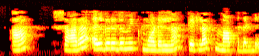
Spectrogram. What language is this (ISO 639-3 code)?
guj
